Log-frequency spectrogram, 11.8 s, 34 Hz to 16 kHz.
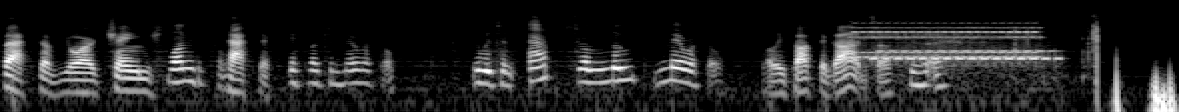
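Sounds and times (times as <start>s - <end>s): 
speech: 0.0s - 4.0s, 4.7s - 9.6s
telephone bell ringing with an incoming call: 8.4s - 10.8s.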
